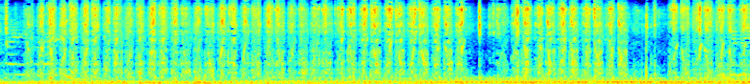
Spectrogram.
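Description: A thin metal blade being sharpened on a rough stone: rapid, repeated scraping strokes of steel against rock, pausing briefly twice.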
